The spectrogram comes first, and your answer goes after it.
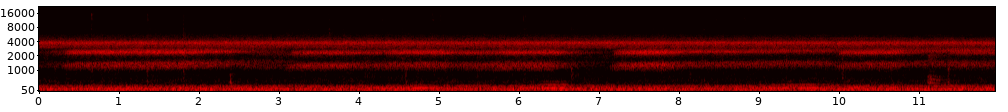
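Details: Many frogs calling through falling rain, their layered trills forming steady high bands that break off and restart every few seconds, with a broad wash of rain noise and low rumble.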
